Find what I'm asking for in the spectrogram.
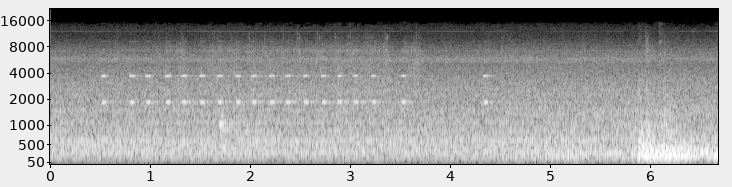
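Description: Chip auger running on a Haas VF-4 vertical machining center, a steady mechanical hum and whir with faint high tonal whine, close by, ending in a brief louder burst of noise.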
